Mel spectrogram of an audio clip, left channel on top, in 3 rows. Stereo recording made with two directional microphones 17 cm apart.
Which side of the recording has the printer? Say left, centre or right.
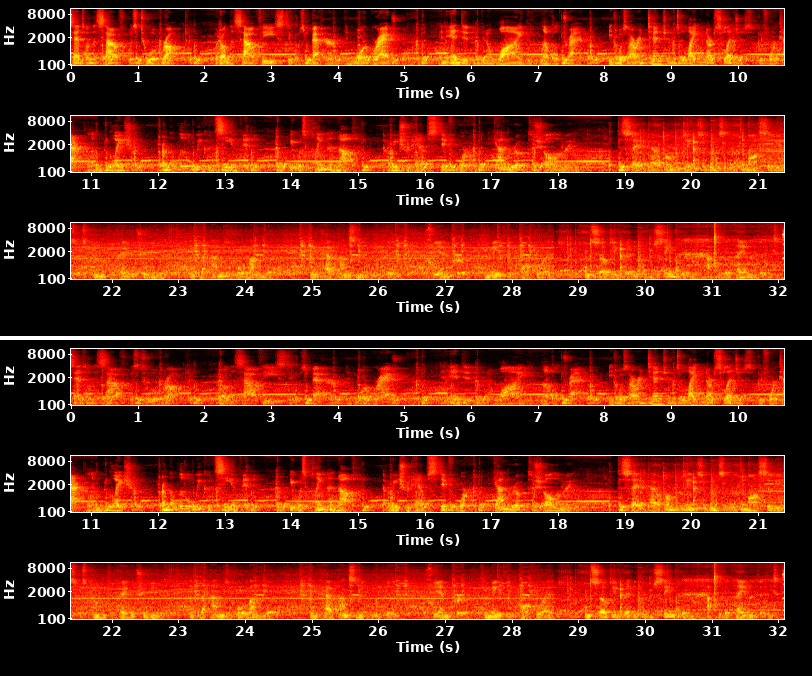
centre.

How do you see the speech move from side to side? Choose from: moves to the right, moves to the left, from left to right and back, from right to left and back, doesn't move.
moves to the right.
